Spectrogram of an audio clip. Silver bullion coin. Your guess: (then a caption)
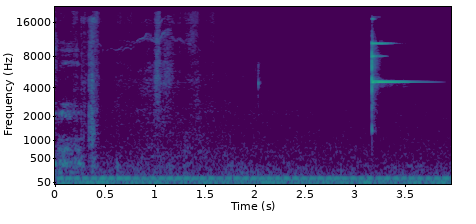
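Real. A 2022 Niue Roaring Lion Head 1 oz silver bullion coin, 38.6 mm across, is ring-tested against a smartphone app set to generic 999 silver. It gives a sharp, bright ping with a pure high tone that fades within about a third of a second over a low steady hum. The tone matches, and with the weight and dimension checks this confirms the coin as authentic silver.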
